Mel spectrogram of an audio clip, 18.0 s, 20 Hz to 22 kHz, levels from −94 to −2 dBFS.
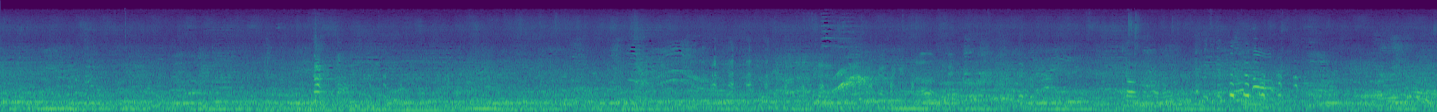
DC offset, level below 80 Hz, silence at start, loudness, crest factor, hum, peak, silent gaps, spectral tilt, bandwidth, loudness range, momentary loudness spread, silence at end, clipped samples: under 0.1%; -46 dBFS; 0 s; -32 LUFS; 18 dB; none; -12 dBFS; none; -6.5 dB/octave; 16.5 kHz; 3 LU; 6 LU; 0 s; under 0.1%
